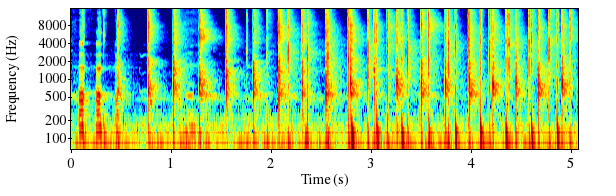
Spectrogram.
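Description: A lively round of applause: many hands clapping in quick, dense bursts that build into a steady, energetic rhythm, close and fairly loud throughout.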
